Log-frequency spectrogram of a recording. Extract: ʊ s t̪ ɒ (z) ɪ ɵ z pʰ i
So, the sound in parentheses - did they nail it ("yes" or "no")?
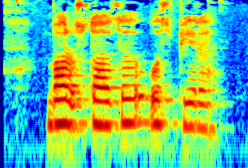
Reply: yes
